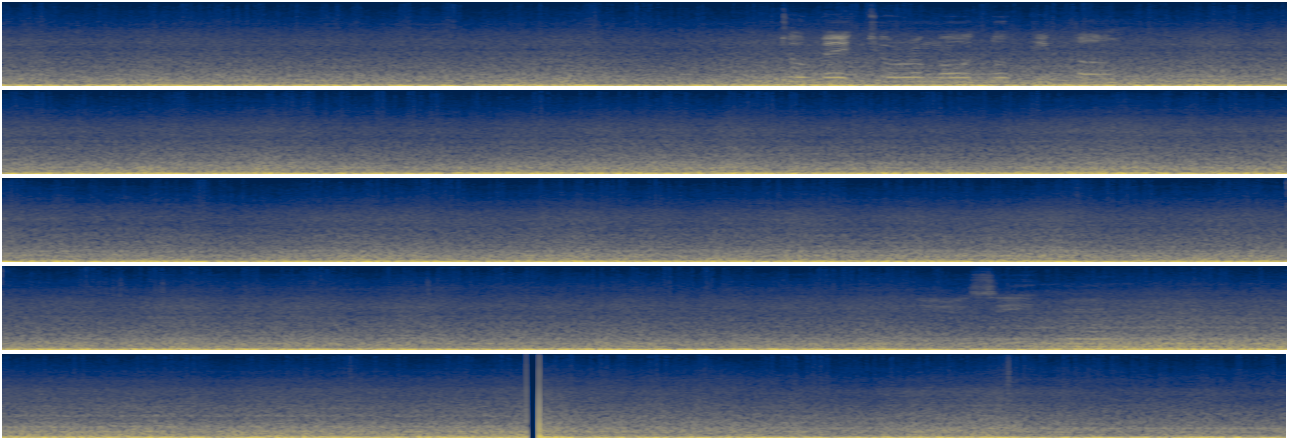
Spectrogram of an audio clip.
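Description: Steady low rumble of a car's engine and tyres at road speed, heard from inside the cabin, with a single sharp click near the end.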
